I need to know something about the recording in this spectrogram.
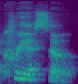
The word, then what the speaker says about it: creosote: We tend to want to make it sound more exciting, but it's simply creosote.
